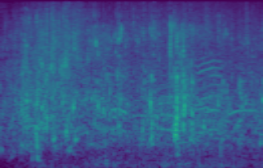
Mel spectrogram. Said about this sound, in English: That afternoon, we went out on a canoe with a couple of rowers and recorded stereo samples of the different type of effects that would be somewhat typical of an event.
